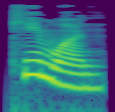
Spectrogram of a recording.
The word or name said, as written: keemeone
